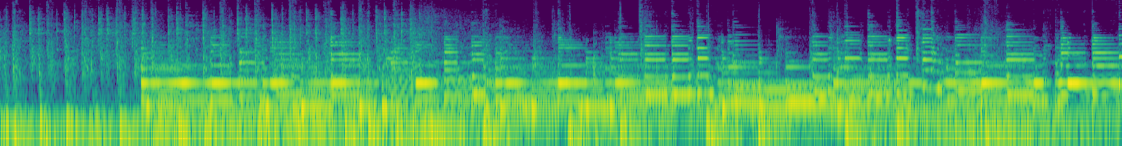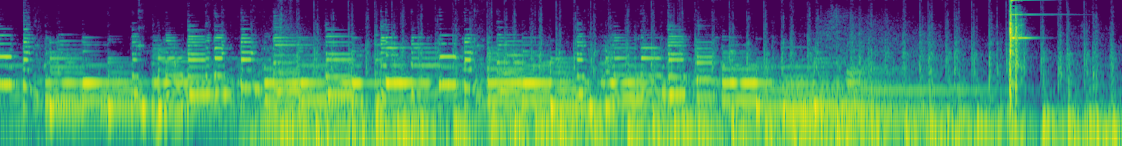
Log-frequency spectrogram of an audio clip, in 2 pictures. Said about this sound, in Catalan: Cançó, la lluna, la pruna. Instrument, campanes afinades. Família, percussió, metall.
